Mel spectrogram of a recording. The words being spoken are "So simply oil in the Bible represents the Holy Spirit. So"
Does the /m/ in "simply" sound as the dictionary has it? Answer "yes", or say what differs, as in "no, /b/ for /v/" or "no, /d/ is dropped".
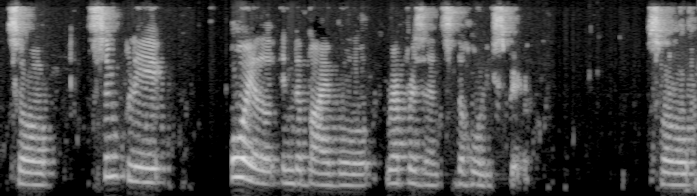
yes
